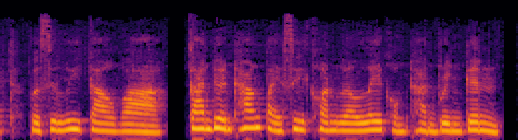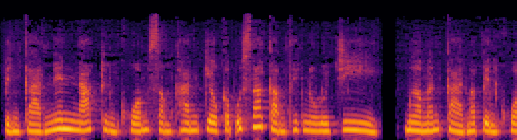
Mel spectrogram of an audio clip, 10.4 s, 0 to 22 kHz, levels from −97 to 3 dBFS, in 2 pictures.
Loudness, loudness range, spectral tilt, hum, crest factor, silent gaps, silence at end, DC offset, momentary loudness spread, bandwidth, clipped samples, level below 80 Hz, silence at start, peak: -21 LUFS; 2 LU; -7.5 dB/octave; none; 14 dB; 1.71-1.75 s, 5.05-5.15 s, 9.00-9.10 s; 0 s; under 0.1%; 8 LU; 14.5 kHz; under 0.1%; -62 dBFS; 0 s; -6 dBFS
